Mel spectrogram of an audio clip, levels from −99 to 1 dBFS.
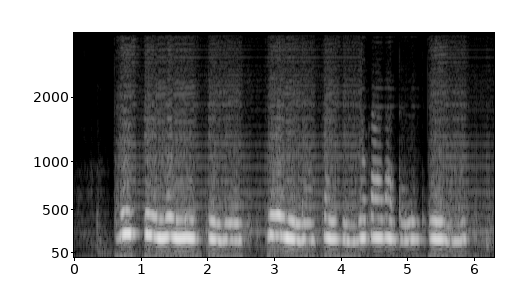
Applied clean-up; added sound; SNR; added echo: neural separator model SepFormer DNS4.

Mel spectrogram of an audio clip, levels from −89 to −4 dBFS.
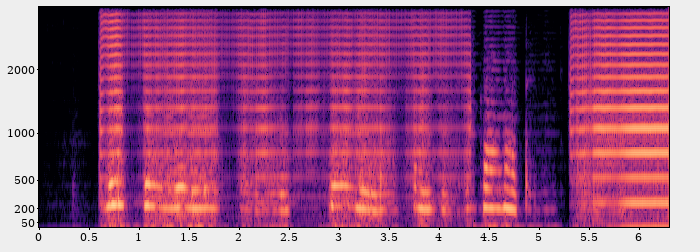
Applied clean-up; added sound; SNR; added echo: neural separator model SepFormer WHAMR!.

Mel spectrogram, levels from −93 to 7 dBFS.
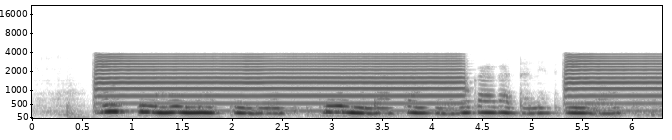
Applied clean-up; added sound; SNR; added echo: none; Trumpet; 8 dB; reverberation time 0.3 s.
